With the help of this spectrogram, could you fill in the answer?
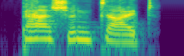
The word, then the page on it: Passiontide: Indian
